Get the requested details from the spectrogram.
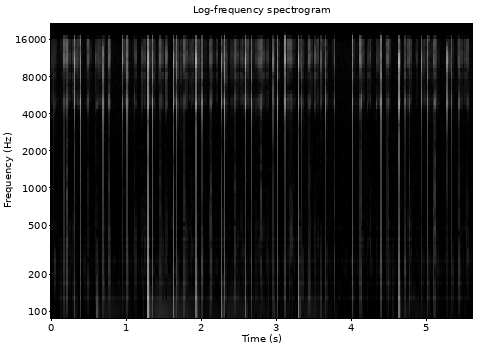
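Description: Long grey painted nails scratch and tap the small white plastic inline microphone housing on a white earphone cable. Dense, irregular clicks and taps with bright, crisp transients and low thumps sit between softer scratching rustles, with many quick hits spread across the clip.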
